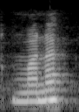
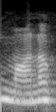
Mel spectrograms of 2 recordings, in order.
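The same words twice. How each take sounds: First: मनक with short "ma"; wrong pronunciation. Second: मानक with long "maa"; correct pronunciation. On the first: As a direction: say मनक with short first vowel. (मनक में "म" छोटा बोलें) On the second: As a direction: say मानक with long first vowel. (मानक में "मा" लंबा बोलें) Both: Shown as a demonstration. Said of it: "मानक होता है".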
